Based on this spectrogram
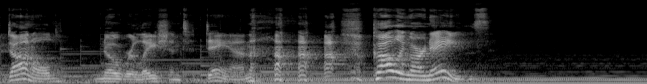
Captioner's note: laughs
